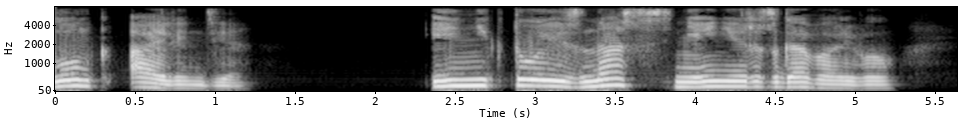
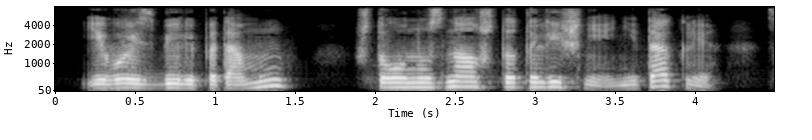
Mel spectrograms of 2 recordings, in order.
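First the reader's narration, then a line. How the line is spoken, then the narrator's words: Plain. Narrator (Russian): спросил Кривич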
